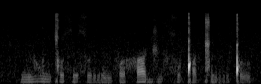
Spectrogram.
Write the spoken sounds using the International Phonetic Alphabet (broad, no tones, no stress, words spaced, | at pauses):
nɨɣunǀɵse sɵrenfɐ ha d͡ʒixsoǃa ǁɨruǃɵ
